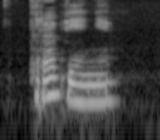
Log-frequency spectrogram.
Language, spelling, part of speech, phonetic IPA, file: Polish, trawienie, noun, [traˈvʲjɛ̇̃ɲɛ], LL-Q809 (pol)-trawienie.wav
